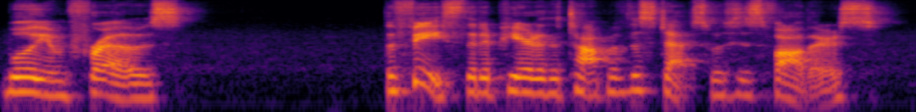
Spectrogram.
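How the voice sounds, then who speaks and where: Bright, expressive woman reading aloud. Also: lowish voice, normal speed. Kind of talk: expressive children's storybook narration.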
